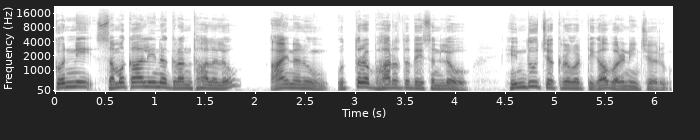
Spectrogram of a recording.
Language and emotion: Telugu, neutral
